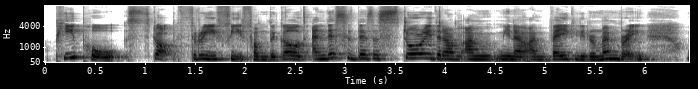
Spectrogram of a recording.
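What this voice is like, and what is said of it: Unclear, strained voice from illness. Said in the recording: “my brain's a bit fried from being ill for the last week. I can barely talk at the moment. You probably can hear that because my voice isn't as clear as it is normally”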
